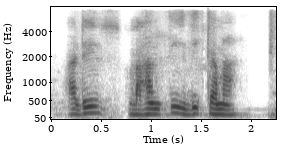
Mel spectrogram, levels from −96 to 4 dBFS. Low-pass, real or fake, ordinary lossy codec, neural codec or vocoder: 7.2 kHz; fake; AAC, 32 kbps; codec, 16 kHz, 2 kbps, X-Codec, HuBERT features, trained on general audio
